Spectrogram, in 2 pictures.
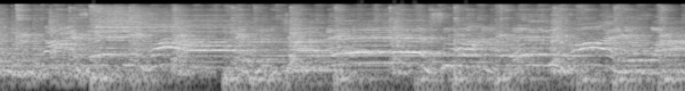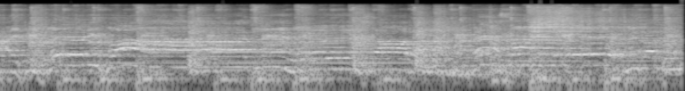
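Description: A man sings a worship song into a microphone through the church sound system, over instrumental accompaniment with a steady beat.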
